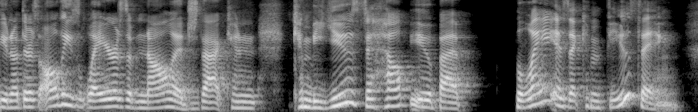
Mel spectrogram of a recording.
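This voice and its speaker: Delivered in a plain, everyday voice, the speech keeps a moderate pace, very even loudness and ordinary pitch variation. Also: woman. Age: 50s. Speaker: podcast co-host. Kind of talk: casual chat. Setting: studio.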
